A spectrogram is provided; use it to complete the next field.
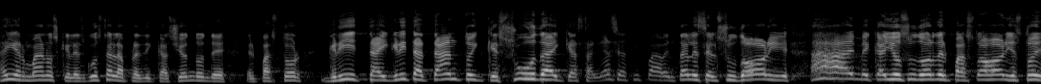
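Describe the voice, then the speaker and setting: A high-pitched man talks at a moderate pace with hardly any pauses, ordinary pitch variation, and big swings in loudness. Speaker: pastor. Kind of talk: sermon. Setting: church. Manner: shouts at times.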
